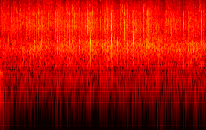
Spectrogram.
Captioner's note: audience clapping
